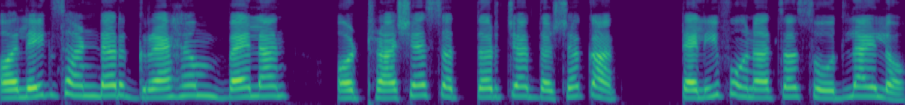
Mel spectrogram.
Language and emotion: Goan Konkani, neutral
